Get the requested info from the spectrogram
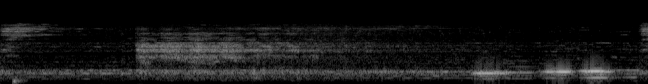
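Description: Legend of Triton video slot machine playing its free-spin music and reel sounds, with a few louder chime notes near the end as a small win lands.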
